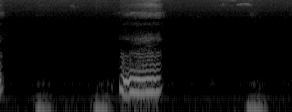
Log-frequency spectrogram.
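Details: Cat asleep on owner's lap late at night: soft, low breathing sounds about every second with one brief humming vocal sound; quiet cat snoring.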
